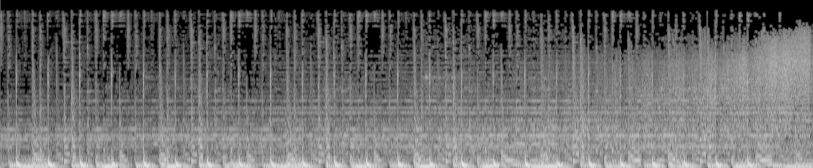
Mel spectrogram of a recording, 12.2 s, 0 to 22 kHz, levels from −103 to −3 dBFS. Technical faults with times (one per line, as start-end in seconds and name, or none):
none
